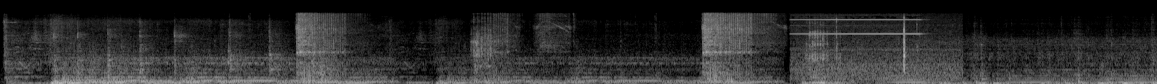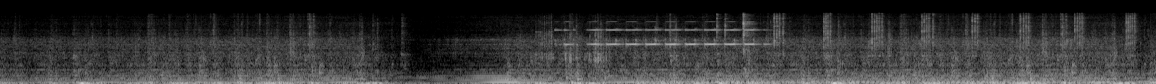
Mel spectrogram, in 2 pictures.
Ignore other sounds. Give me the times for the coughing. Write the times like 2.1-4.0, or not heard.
not heard.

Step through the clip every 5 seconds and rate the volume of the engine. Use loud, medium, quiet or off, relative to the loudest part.
loud, medium, loud, loud, loud.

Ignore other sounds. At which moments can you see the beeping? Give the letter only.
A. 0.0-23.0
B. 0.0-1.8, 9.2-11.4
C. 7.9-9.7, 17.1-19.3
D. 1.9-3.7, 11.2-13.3
C.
